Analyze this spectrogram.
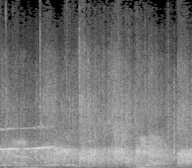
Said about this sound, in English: Round of applause for that, because that is brilliant.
